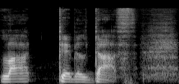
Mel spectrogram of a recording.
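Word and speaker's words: debilidad: Now, sometimes it'll be pronounced la debildad. D-A-D can be pronounced dad or dath. Like the truth is la verdad or la verdad. University is universidad or universidad, either one.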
